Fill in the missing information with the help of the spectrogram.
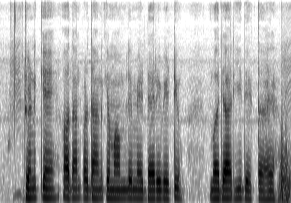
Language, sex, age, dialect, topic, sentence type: Hindi, male, 18-24, Hindustani Malvi Khadi Boli, banking, statement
